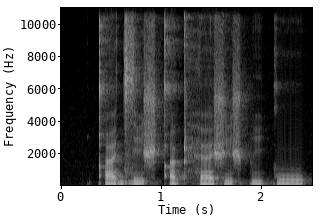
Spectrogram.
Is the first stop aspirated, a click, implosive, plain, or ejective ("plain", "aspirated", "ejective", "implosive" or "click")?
ejective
